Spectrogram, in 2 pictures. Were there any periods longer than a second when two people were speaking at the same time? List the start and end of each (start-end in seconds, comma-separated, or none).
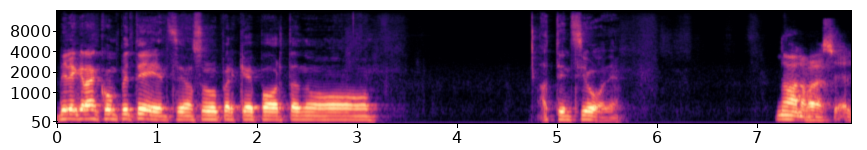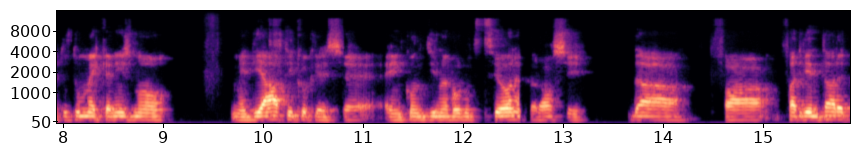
none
